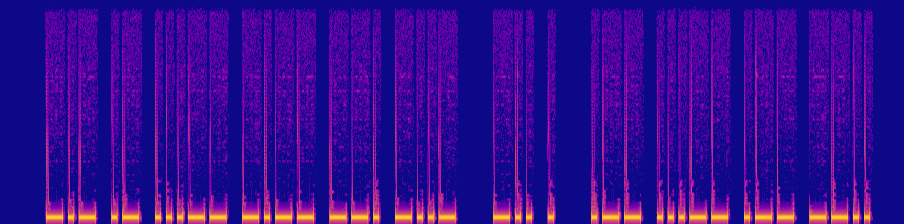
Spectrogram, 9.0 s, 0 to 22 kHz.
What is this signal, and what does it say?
Morse code, heard as a keyed tone, about 22 wpm, 700 Hz. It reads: KA3YGX DE W3WZ
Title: USA Callsign DE Callsign 22wpm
